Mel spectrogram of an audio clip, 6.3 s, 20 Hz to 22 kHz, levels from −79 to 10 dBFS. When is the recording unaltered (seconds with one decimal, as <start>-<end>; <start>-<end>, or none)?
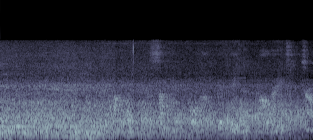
0.0-4.4; 5.1-5.5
